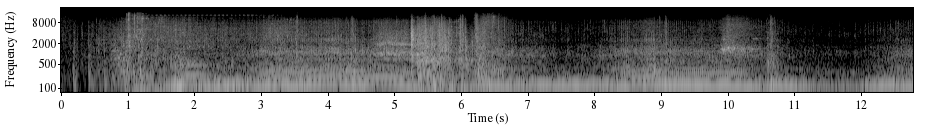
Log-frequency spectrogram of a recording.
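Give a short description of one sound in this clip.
A vehicle engine revs and roars, rising and falling in pitch.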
